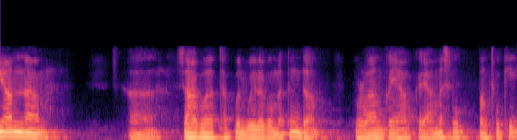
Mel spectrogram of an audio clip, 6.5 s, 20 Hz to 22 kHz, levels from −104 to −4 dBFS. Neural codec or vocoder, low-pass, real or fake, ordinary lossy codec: codec, 16 kHz, 1.1 kbps, Voila-Tokenizer; 5.4 kHz; fake; none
